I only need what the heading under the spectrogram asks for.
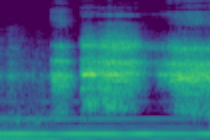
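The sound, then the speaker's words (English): Wild roosters roaming on Kauai: a rooster crows in a few drawn-out, harsh segments, fairly faint, over a steady low hum, with no talk. “I'm in Kauai now, as you can hear from the roosters. If you hear in the background, there are wild roosters running around.”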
